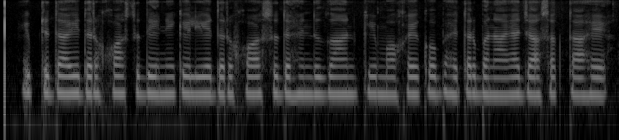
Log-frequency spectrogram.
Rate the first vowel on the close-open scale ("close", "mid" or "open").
close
